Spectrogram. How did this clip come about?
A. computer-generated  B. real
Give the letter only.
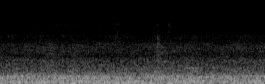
A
